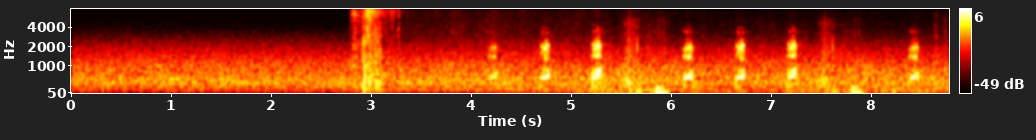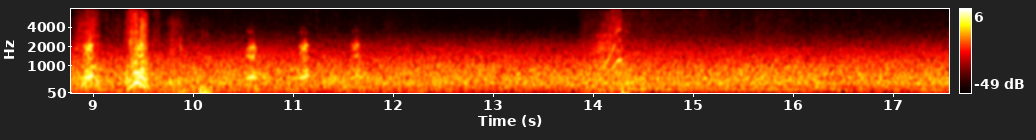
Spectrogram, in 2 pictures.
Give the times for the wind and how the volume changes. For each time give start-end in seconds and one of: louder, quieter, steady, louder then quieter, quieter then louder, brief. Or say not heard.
0.0-17.5 steady.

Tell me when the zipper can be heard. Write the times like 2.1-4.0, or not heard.
2.8-3.3, 8.7-9.7, 13.8-14.4.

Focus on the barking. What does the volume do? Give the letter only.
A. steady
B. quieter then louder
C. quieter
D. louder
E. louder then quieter
C.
